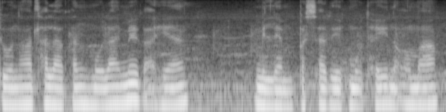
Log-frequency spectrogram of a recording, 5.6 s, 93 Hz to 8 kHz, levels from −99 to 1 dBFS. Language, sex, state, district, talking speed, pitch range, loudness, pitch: Mizo, male, Mizoram, Aizawl, 160 wpm, 115-125 Hz, -15 LUFS, 125 Hz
